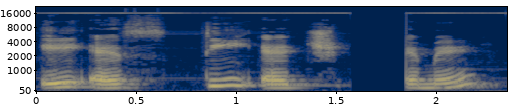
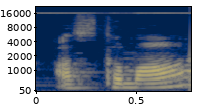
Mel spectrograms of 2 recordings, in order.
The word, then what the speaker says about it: asthma: Now we write it as A-S-T-H-M-A, asthma, and we pronounce it accordingly. But the right pronunciation is actually asthma.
